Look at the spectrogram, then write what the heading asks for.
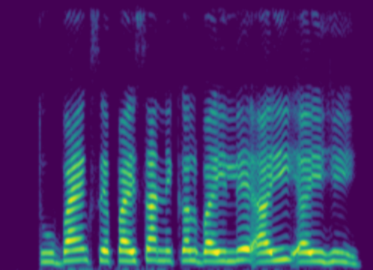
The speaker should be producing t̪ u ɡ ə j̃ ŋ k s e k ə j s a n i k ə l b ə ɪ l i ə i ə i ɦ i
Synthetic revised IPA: t̪ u b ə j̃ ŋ k s e p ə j s a n i k ə l b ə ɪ l e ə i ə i ɦ i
